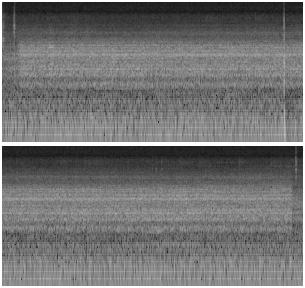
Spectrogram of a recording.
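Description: Steady rushing noise inside a vehicle cab with a CB radio switched on, with a single sharp click about halfway through.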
